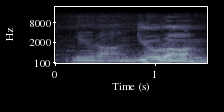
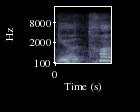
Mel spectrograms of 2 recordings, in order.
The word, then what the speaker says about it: 뉴런: 뉴런. 뉴턴 아닙니다. 뉴턴은 옛날 과학자. 좀 더 정확한 발음은 뉴턴이죠. 그런데 여기서 뉴턴 아니고 뉴런입니다. 뉴런.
